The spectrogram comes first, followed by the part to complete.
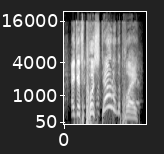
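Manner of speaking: voice cracking. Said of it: "That was a voice crack".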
